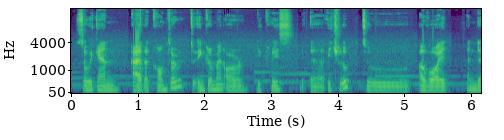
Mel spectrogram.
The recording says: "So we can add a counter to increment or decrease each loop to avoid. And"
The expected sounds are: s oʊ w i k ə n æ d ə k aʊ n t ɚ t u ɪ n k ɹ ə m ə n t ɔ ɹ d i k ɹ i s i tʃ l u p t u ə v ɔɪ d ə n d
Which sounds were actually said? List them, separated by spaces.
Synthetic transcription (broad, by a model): s oʊ w i k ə n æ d ə k aʊ n t ɚ t u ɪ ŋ k ɹ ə m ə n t ɔ ɹ d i k ɹ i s i tʃ l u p t u ə v ɔɪ d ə n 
